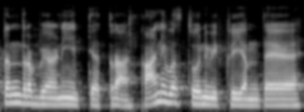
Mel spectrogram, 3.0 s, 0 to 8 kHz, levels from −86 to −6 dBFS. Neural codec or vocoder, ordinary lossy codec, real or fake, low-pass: codec, 16 kHz, 4 kbps, X-Codec, HuBERT features, trained on balanced general audio; none; fake; none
